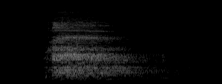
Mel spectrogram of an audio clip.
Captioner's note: exhales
